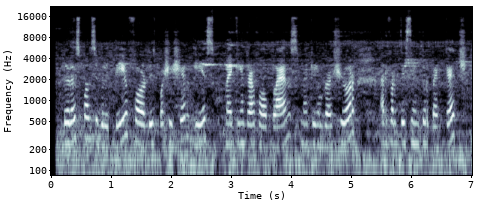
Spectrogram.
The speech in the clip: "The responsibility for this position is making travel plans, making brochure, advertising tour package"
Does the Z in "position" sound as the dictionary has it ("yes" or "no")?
no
